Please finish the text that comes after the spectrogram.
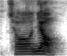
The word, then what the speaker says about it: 전혀: And 전혀, due to sound change rules, remember here you have a consonant before the 히읗, so the 히읗 goes away, is just 전혀. There is no 기역 at the end.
